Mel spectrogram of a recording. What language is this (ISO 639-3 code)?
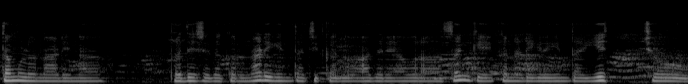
kan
